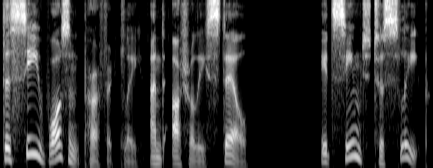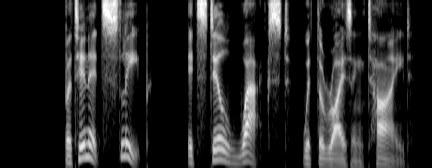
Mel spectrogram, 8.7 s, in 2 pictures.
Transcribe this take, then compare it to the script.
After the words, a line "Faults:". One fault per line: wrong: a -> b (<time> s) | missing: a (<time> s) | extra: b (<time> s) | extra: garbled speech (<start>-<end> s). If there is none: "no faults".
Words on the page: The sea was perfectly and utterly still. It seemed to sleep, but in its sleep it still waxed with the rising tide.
The sea wasn't perfectly and utterly still. It seemed to sleep, but in its sleep it still waxed with the rising tide.
Faults:
wrong: was -> wasn't (0.4 s)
